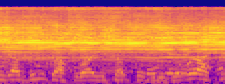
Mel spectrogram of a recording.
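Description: A man talking, with a steady high-pitched buzz running underneath his voice.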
